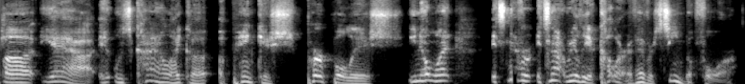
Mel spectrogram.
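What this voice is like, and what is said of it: Nicolas Cage impression. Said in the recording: “A great impersonation.”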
